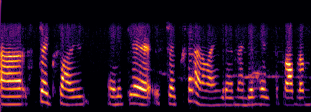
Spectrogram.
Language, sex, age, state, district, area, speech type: Malayalam, female, 18-30, Kerala, Wayanad, rural, conversation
